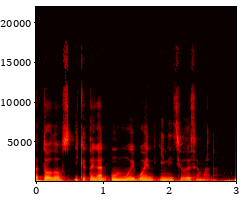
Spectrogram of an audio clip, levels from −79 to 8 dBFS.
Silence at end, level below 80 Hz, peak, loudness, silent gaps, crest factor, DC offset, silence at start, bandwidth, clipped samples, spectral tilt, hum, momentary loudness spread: 0 s; -38 dBFS; -8 dBFS; -30 LUFS; none; 20 dB; under 0.1%; 0 s; 18 kHz; under 0.1%; -6.5 dB/octave; none; 8 LU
